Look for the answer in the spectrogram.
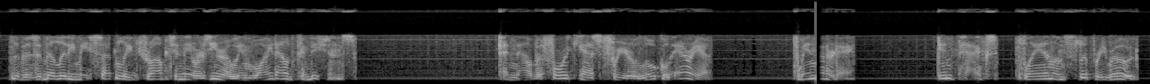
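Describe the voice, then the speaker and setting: A synthetic man's voice reads automated weather warnings as a radio announcer, with flat, formal, segmented delivery. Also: mid-range voice, moderate pace. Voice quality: synthetic text-to-speech voice. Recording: noisy, humming weather radio broadcast.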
